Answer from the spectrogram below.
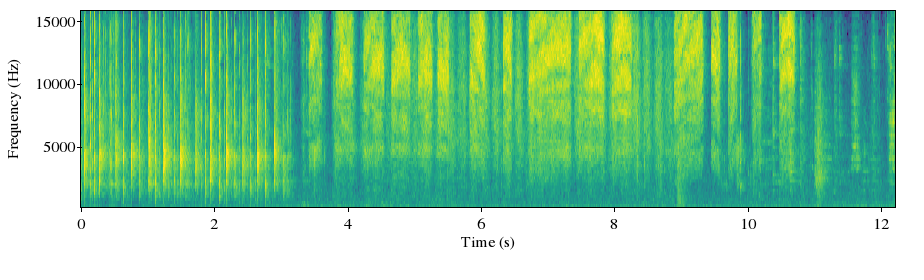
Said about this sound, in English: we can go ahead and hit that with the self-etching primer now.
